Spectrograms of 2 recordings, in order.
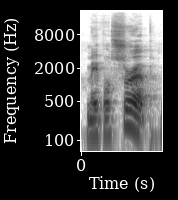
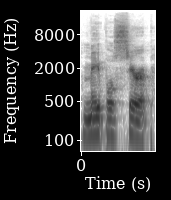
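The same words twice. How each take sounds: First: "syrup" as SUR-up; first variant. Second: "syrup" as SEER-up; second variant. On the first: Trying maple syrup aloud, SUR-up. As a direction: make "syrup" start like sir. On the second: Trying maple syrup aloud, SEER-up. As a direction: make "syrup" start like seer. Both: Shown as a demonstration. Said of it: "I forget how I say it".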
